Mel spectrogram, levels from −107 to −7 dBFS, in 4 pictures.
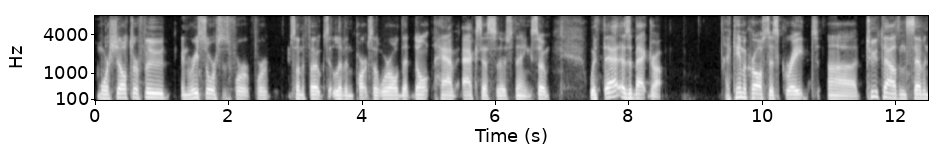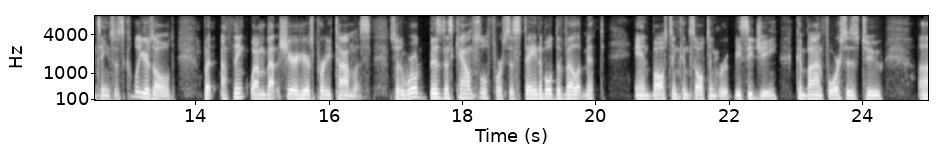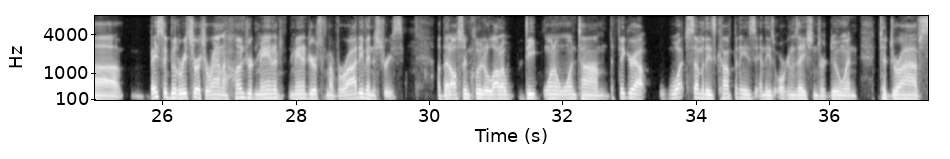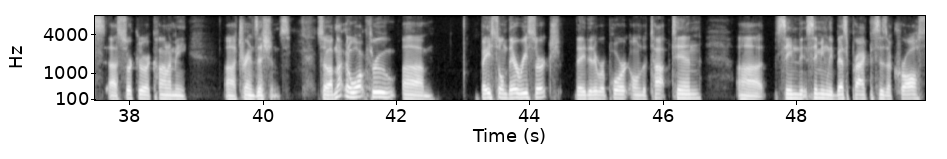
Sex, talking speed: male, 170 wpm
